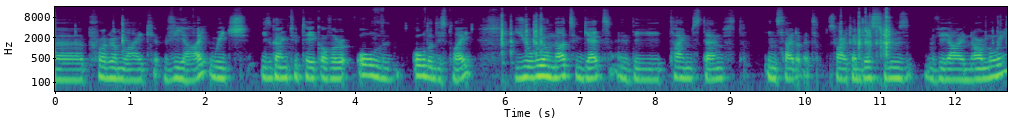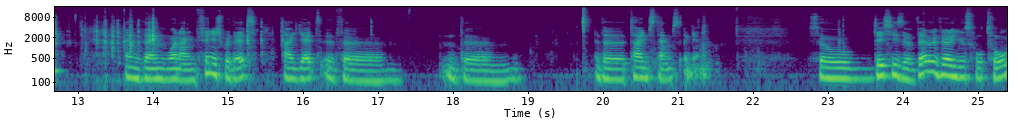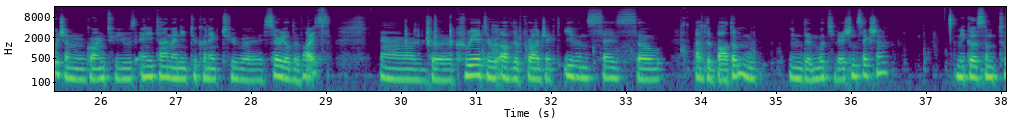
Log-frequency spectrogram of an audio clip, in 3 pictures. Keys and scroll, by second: 0.7 Return, 5.6-6.8 typing, 10.2-11.4 typing, 12.6 Escape, 13.0-14.0 typing, 15.1 Return, 15.3 Return, 15.4 Return.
